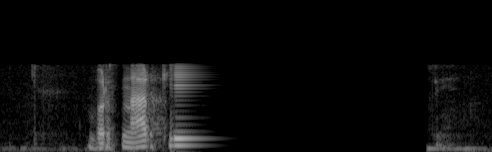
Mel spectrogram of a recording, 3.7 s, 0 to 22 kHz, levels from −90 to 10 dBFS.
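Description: From 0.84 to 1.32 s there's repeated packet loss, with six short holes up to 65 ms each patched over, about a third of that stretch, so it turns choppy and robotic. Then from 1.32 to 3.22 s it goes quiet: a brief fading buzz or hiss, then about 1.5 s of silence, likely a long network dropout. The narrowband sound, with nothing above 4 kHz, fits a G.711 phone-style call path.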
